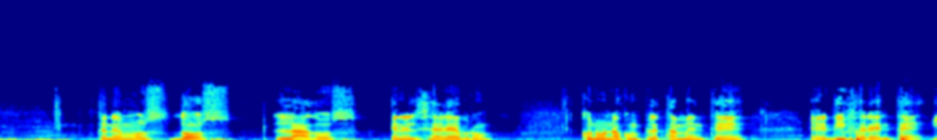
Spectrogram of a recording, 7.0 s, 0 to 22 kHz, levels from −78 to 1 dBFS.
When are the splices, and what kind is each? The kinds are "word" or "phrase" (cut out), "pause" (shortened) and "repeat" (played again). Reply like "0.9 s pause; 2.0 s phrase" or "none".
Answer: 4.7 s word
